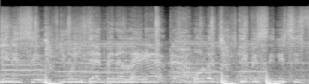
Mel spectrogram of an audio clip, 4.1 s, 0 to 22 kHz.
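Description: Hip hop track: rapping over a beat with deep 808 bass hits.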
